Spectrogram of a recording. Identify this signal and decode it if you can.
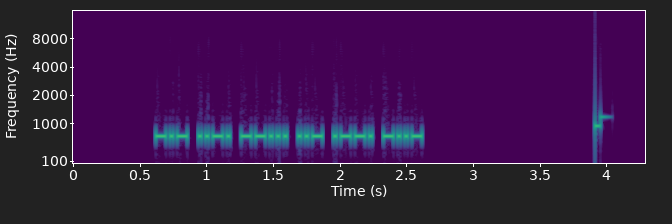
Morse code, heard as a keyed tone, about 41 wpm, 700 Hz. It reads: KF7UPX
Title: USA Call Signs - 3x Character Spacing - 45wpm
